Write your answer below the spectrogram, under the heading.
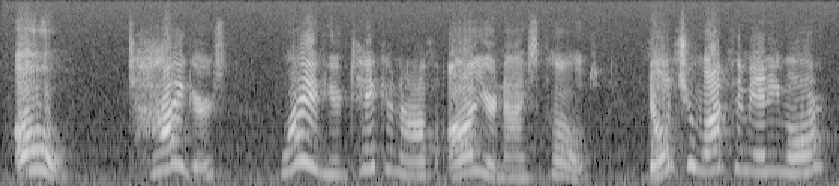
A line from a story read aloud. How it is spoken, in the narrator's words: Little Black Sambo jumped up and called out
